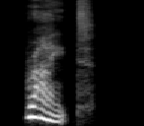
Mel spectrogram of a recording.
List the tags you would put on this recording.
Speech > Solo speech
english voice pronunciation

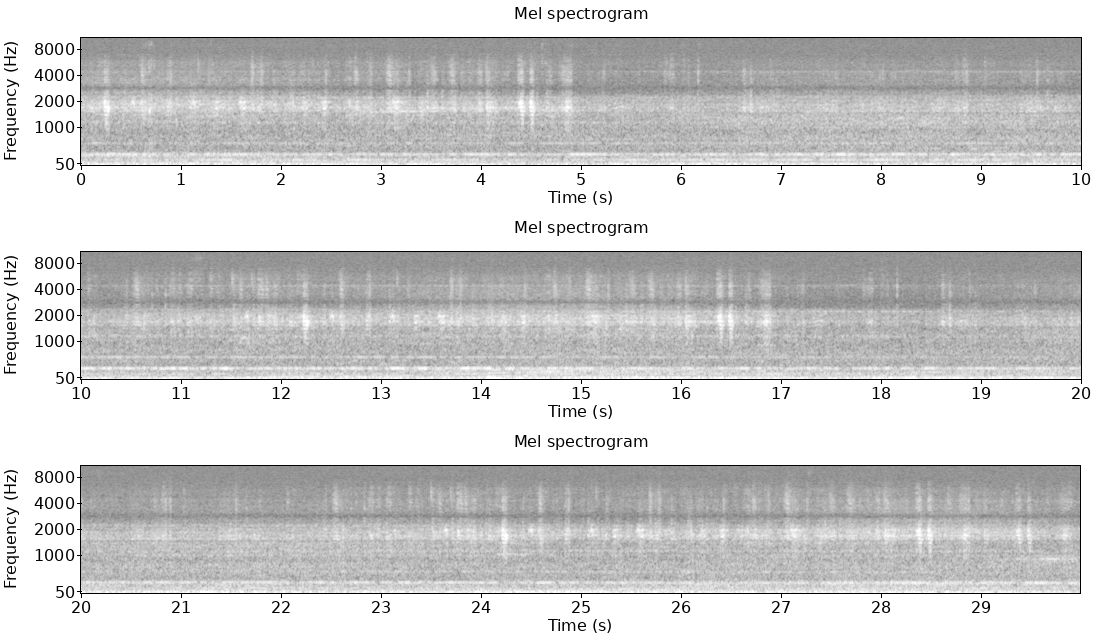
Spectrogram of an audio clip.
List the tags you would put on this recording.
Soundscapes > Nature
field-recording Dendrophone artistic-intervention modified-soundscape data-to-sound weather-data soundscape raspberry-pi natural-soundscape nature sound-installation alice-holt-forest phenological-recording

